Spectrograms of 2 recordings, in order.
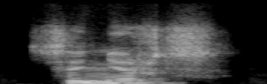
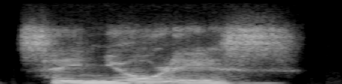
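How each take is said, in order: First: The o vowel in the ending is dropped. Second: The o vowel in the ending is fully pronounced. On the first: "sino dicen señores" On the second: "las personas no dicen señores"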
